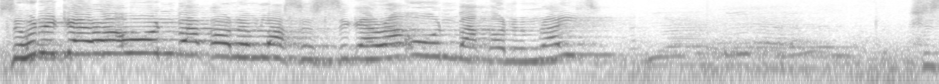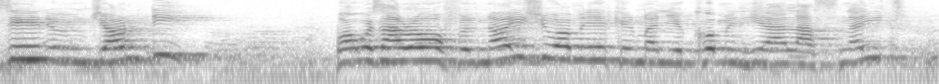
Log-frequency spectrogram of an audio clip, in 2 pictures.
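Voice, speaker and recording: A woman with a Geordie accent and an extremely high pitch speaks at a fairly quick pace with ordinary pitch variation and long, frequent pauses, in audible room echo. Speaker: comedian. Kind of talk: stand-up.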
